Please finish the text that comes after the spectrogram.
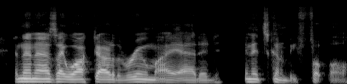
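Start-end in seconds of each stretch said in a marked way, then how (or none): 2.5-3.5 acted, businesslike, matter-of-fact, not-up-for-debate tone. Speaker recalls adding a remark to her while walking out of the room: retold matter-of-fact tone. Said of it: "it came across as very matter of fact".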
